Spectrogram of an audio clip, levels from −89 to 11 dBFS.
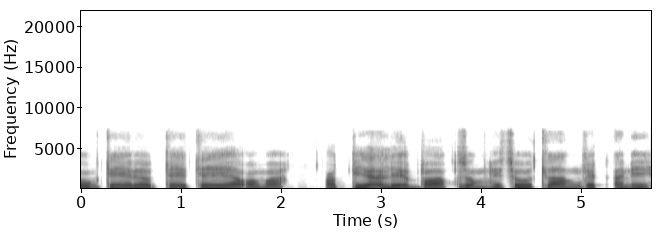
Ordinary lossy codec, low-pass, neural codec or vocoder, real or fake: none; 7.2 kHz; autoencoder, 48 kHz, 32 numbers a frame, DAC-VAE, trained on Japanese speech; fake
